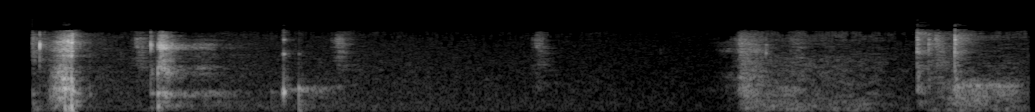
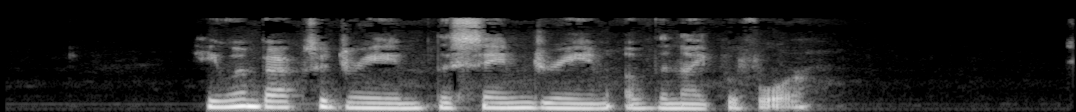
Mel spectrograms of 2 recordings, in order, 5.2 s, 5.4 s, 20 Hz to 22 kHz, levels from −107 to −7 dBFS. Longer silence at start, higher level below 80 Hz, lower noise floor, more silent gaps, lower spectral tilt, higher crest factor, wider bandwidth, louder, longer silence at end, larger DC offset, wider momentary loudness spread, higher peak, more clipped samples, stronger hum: second, 0.15 s vs 1.05 s; second, -78 dBFS vs -72 dBFS; about the same, -86 dBFS vs -86 dBFS; neither; second, 0.5 dB/octave vs -6 dB/octave; first, 34 dB vs 16 dB; second, 7.4 kHz vs 11.5 kHz; second, -39 LUFS vs -24 LUFS; second, 0.1 s vs 1.35 s; neither; first, 22 LU vs 12 LU; about the same, -12 dBFS vs -10 dBFS; neither; neither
